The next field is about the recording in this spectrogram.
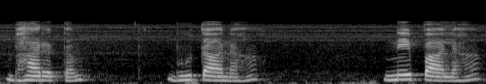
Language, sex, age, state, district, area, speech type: Sanskrit, female, 45-60, Maharashtra, Nagpur, urban, spontaneous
